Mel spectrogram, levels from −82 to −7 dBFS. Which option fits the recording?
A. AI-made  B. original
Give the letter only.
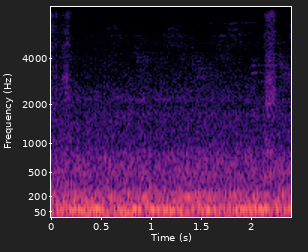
B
